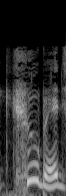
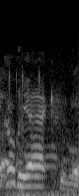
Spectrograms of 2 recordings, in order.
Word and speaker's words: Kubiak: Gary Kubich, if I'm pronouncing his last name correctly, I know Captain Ron would say that. Kubiak.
